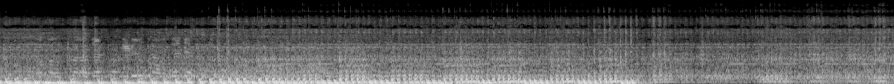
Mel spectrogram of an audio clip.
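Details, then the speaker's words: Old-model Bullet single-cylinder motorcycle, just bought, brought in for an engine noise: loud, low thump with a rough rumbling undertone, quieter off throttle; mechanic says the bearing set is noisy and the engine will be opened. "ਜੀ ਕਰ ਰਿਹਾ ਮਤਲਬ motorcycle ਦਾ ਇਹਦਾ ਬੇਗਨ set ਬੋਲ ਰਿਹਾ ਠੀਕ ਹ"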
